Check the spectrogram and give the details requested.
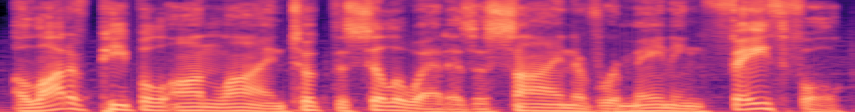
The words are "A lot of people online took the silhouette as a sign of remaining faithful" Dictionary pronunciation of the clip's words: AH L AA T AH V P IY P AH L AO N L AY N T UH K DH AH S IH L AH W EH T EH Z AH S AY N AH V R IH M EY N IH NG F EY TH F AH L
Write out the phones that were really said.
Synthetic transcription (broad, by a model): AH L AA T AH V P IY P L AO N L AY N T UH K DH AH S IH L AH W EH T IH Z AH S AY N AH V R IH M EY N IH NG F EY TH F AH L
